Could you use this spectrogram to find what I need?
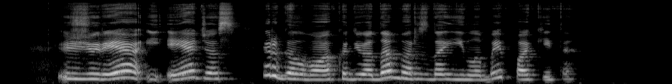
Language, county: Lithuanian, Utena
